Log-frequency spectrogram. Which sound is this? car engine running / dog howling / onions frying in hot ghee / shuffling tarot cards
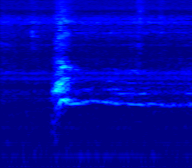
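dog howling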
